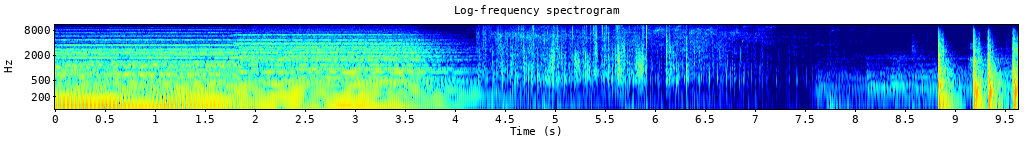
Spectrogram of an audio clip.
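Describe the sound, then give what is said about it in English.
A sustained tonal hum gives way to quiet rustling, then three or four sharp knocks on a door in quick succession near the end, as welcome visitors arrive bearing ice. “Knock, knock, welcome wagon.”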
